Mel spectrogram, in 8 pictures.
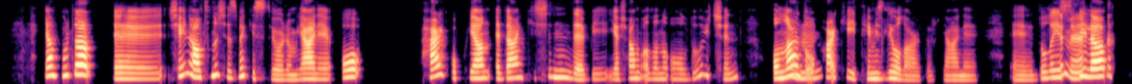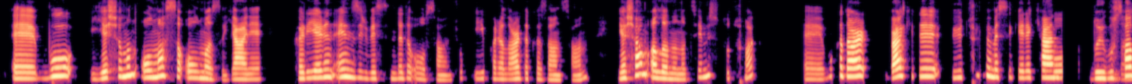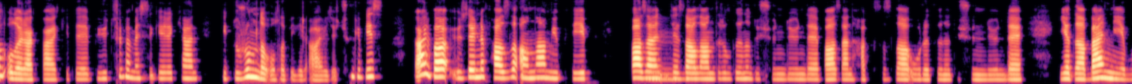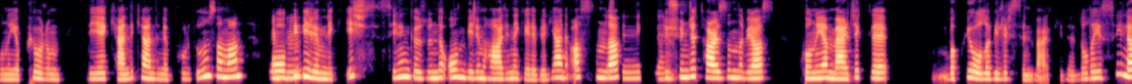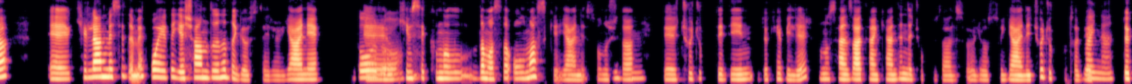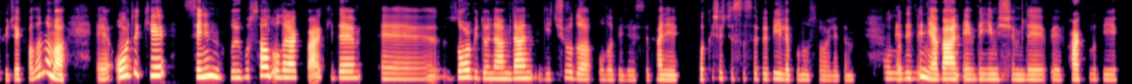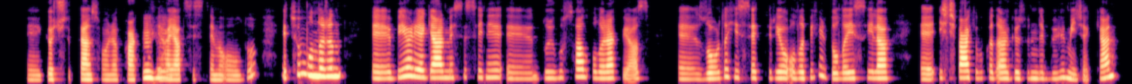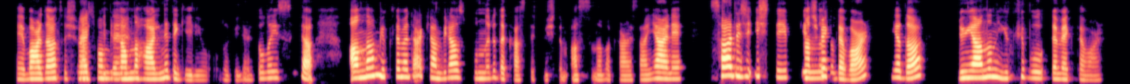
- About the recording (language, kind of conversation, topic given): Turkish, advice, Erteleme alışkanlığımı nasıl kırıp görevlerimi zamanında tamamlayabilirim?
- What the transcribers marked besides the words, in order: other background noise; chuckle; tapping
